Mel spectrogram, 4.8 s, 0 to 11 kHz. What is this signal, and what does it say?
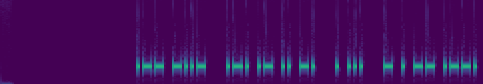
Morse code, heard as a keyed tone, about 40 wpm, 700 Hz. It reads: WX RAIN ES TEMP
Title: Practice QSO - Exchange 2 - Info - 40wpm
